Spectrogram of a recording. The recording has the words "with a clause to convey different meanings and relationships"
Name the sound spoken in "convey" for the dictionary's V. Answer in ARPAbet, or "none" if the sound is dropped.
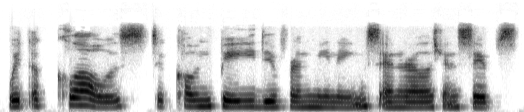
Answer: P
